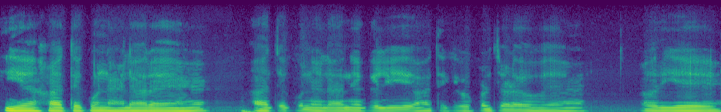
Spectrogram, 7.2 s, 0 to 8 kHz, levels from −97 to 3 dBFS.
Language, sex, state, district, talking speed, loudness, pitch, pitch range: Hindi, male, Punjab, Pathankot, 160 wpm, -17 LUFS, 110 Hz, 110-115 Hz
